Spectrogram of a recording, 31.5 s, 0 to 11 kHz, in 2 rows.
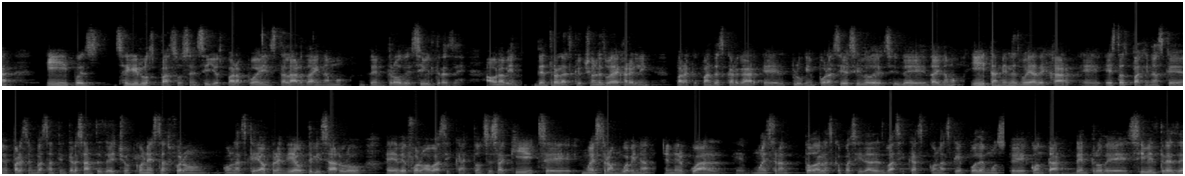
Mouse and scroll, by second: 12.8 click, 13.6-14.6 scroll up 6, 21.5-22.9 scroll down 8, 26.8 scroll down 2, 27.4-28.4 scroll down 6, 28.9 scroll down 2, 29.5-30.1 scroll down 4, 30.8 scroll down 2, 31.4 scroll down 2.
